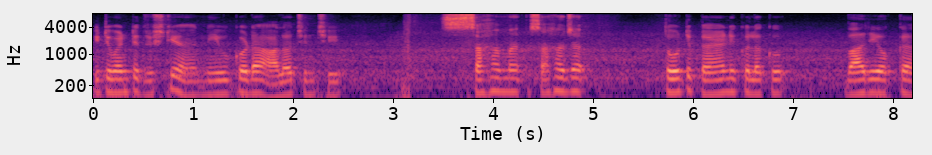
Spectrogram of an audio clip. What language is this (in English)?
Telugu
